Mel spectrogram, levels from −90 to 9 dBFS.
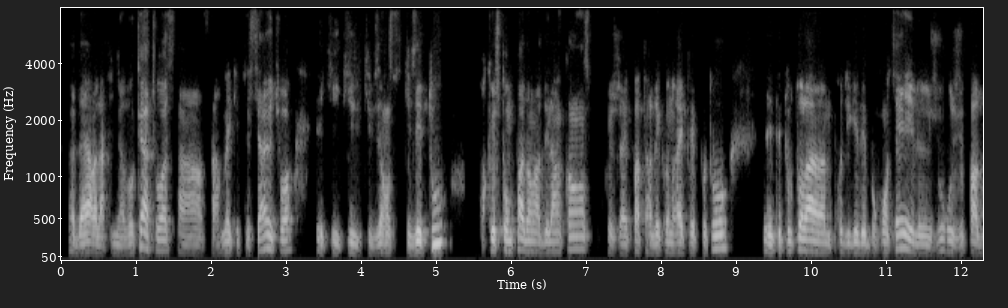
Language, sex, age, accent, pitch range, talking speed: French, male, 40-59, French, 100-130 Hz, 300 wpm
